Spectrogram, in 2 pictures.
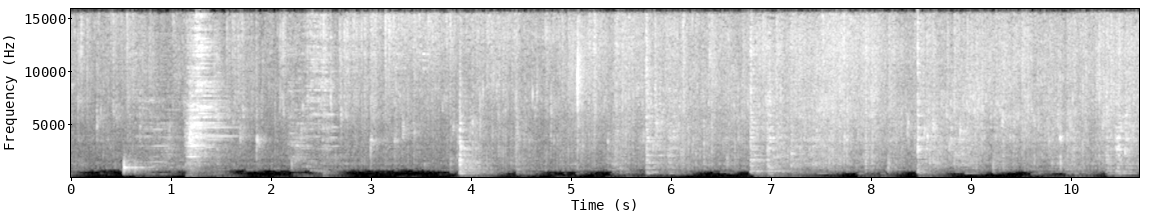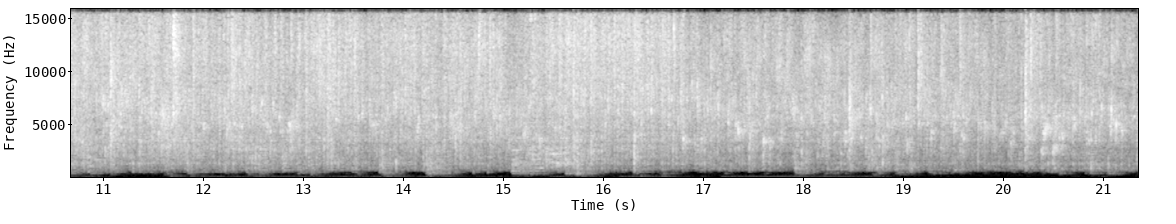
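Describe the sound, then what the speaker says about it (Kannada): Cut brinjal pieces fry in hot oil for a brinjal and potato curry, giving a continuous loud sizzle with occasional stirring clatters throughout. "ಎಣ್ಣೆ ಬಿಸಿ ಆಗಿದೆ ನಾನು ಈಗ ಬದನೆಕಾಯಿ ಕಟ್ ಮಾಡಿರೋ ಬದನೆಕಾಯಿನ ಎಣ್ಣೆಗೆ ಸೇರಿಸ್ತೀನಿ"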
